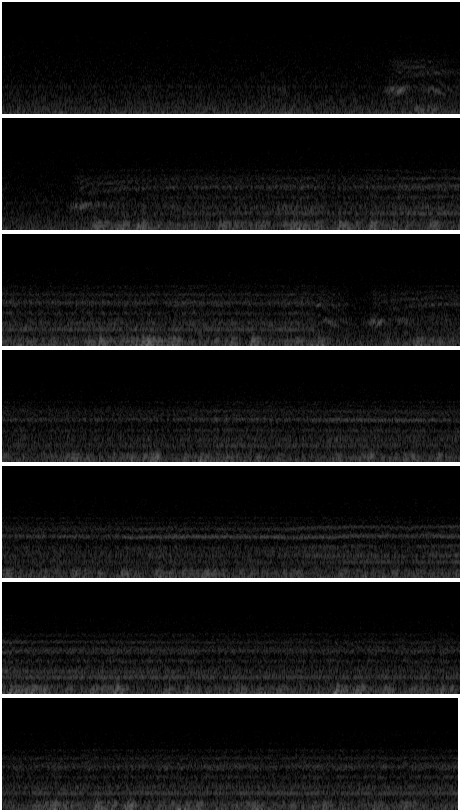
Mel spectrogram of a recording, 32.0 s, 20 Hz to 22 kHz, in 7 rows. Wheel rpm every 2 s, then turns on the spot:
10, 0, 40, 130, 160, 160, 110, 150, 150, 150, 150, 150, 160, 160, 160, 160.
0-2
